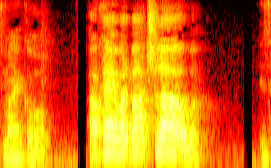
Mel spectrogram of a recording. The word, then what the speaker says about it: Michael: Thank you, Mikael. Ma'am, it's Michael.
